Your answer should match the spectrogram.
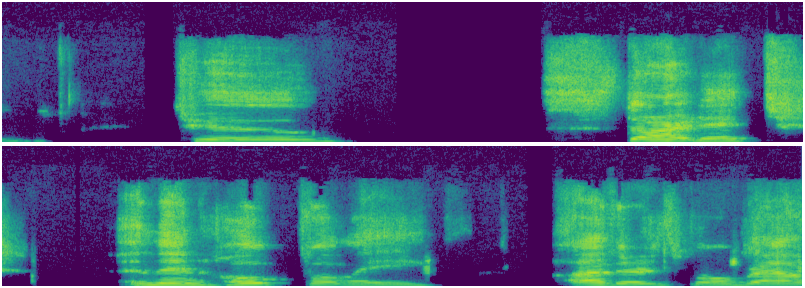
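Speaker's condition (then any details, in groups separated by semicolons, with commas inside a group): Cerebral palsy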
